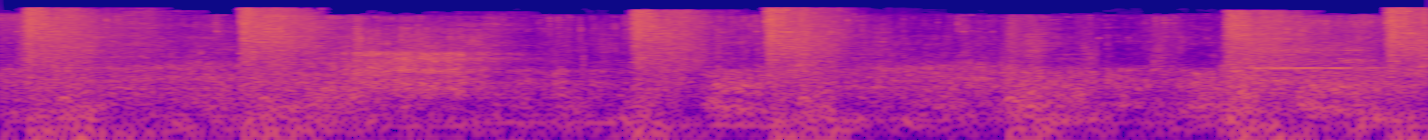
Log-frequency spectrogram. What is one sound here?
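Blades whoosh and strike in quick, noisy bursts.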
